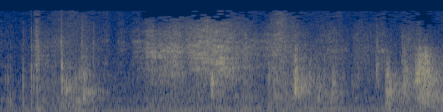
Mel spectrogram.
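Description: Cardboard LP sleeve and paper booklet being handled: rustling and sliding with a few small knocks and clicks. The longest rustle comes just before the middle.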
